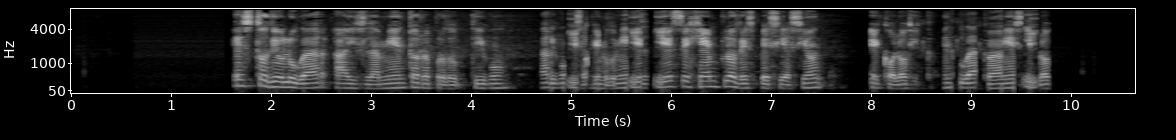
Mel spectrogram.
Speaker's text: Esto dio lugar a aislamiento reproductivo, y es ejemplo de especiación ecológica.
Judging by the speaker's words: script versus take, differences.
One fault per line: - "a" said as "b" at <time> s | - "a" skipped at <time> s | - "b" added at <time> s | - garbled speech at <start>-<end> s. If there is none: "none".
- garbled speech at 4.7-5.8 s
- garbled speech at 8.7-9.8 s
